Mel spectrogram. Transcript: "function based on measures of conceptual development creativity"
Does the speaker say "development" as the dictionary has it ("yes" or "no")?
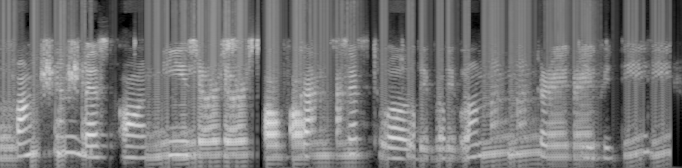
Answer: no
